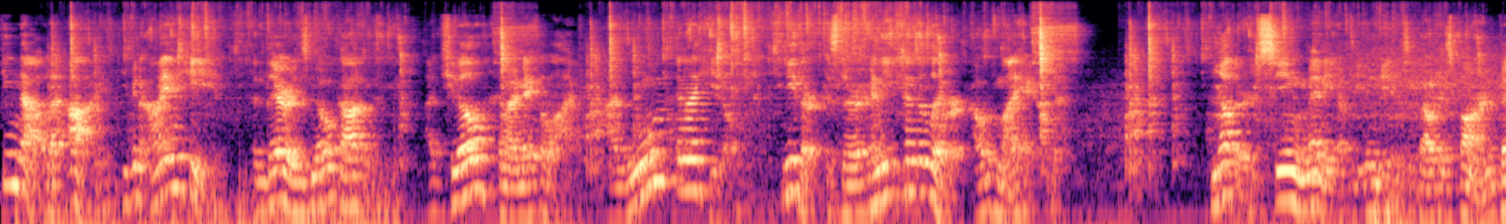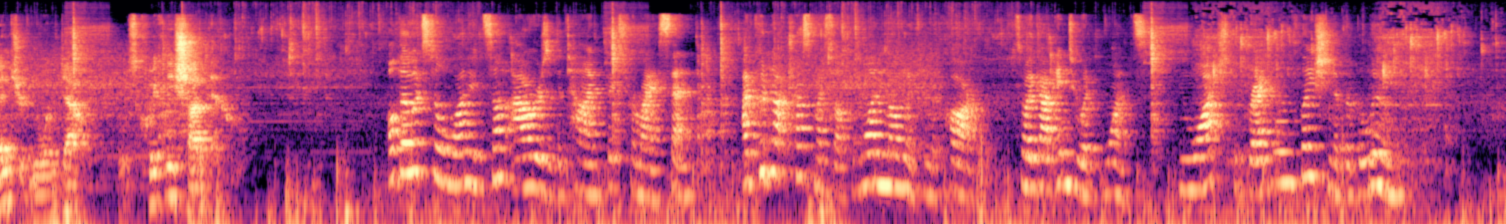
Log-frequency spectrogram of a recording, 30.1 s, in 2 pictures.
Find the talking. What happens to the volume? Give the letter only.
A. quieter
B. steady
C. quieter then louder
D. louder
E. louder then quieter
B.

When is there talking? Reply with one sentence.
You can hear the talking from 0.0 to 10.7 s, from 12.1 to 17.4 s and from 18.9 to 29.1 s.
